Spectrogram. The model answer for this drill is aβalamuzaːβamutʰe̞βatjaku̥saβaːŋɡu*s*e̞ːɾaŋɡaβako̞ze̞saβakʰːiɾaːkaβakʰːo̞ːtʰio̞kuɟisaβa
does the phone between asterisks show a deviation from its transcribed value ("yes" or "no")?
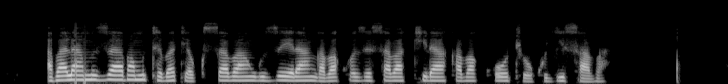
yes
